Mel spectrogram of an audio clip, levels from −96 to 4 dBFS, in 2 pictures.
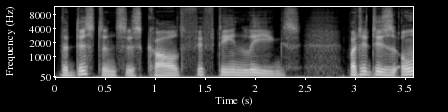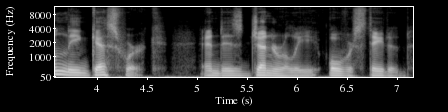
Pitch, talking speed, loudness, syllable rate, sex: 115 Hz, 135 wpm, -21 LUFS, 4.6 syllables/s, male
